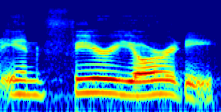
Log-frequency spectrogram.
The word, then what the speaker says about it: inferiority: Okay, as far as the word inferiority, the second syllable, in fear. Mm-hmm. Fear is what you get when you are inferior.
